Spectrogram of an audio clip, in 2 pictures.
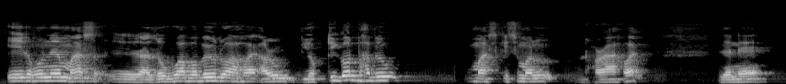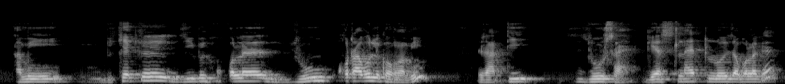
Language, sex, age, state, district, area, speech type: Assamese, male, 45-60, Assam, Dhemaji, rural, spontaneous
